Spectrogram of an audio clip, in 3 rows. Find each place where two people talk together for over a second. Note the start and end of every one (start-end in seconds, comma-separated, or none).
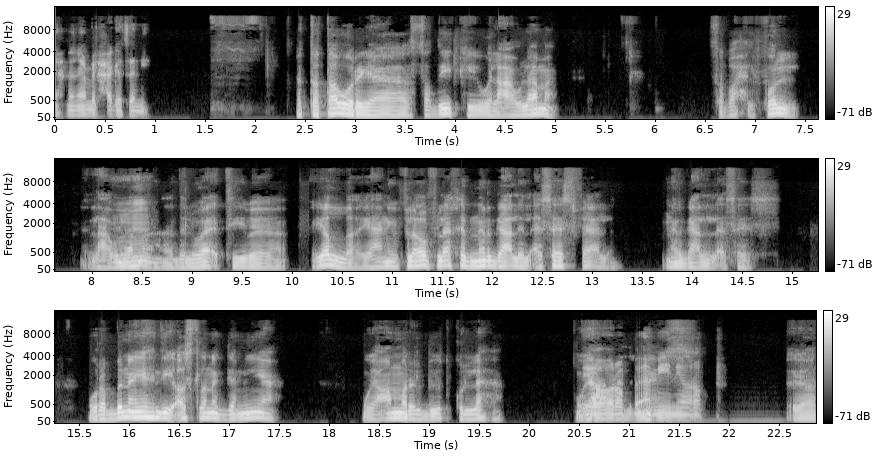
20.5-21.7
